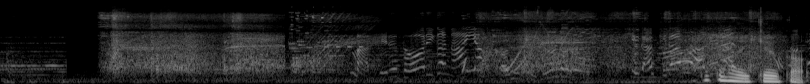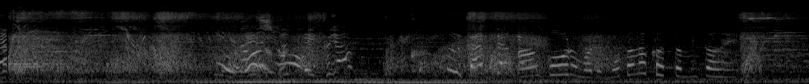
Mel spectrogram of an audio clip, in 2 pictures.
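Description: Battle sound effects whoosh and crash.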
